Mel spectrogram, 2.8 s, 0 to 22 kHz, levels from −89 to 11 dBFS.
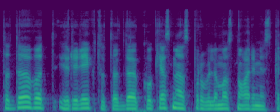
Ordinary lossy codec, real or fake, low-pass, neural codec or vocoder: Opus, 32 kbps; real; 14.4 kHz; none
